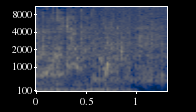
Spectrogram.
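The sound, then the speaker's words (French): Liquid pouring into a tall glass, syrup topped up with fizzy water: a short, splashy pour that cuts off after about a second. “il vous suffit simplement de verser une cuillère à soupe de sirop dans un grand verre et de l'allonger avec au choix de la limonade, du tonique ou de l'eau gazeuse.”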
